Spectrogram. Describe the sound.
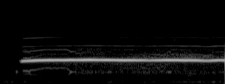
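A person imitates the tea-kettle-like whistle of an older, hyperactive Brittany Spaniel hunting dog: one loud, steady high tone held for about two seconds, alone.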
